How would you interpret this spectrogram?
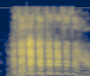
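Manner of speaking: loud, slow rattling engine imitation; imitated motorbike noise. Pastor recalls wanting a motorbike, mimicked engine rattle.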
